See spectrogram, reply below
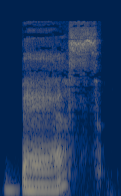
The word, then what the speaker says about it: bass: Both are spelled B-A-S-S. One is a fish, and that's pronounced with the short A, A sound, bass, bass. And one is a deep or low tone, pronounced with the long A sound, bass, bass. Another example is B-O-W. B-O-W, pronounced with a short O sound, means to bend at the waist, bow.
